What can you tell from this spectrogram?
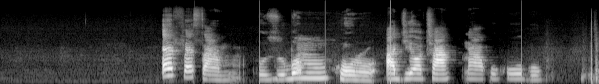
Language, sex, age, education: Igbo, female, 30-45, tertiary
